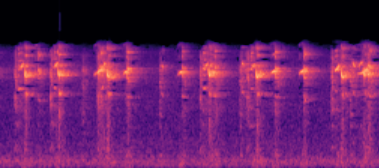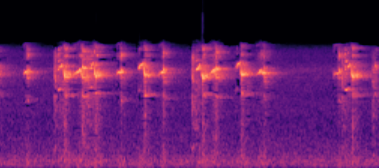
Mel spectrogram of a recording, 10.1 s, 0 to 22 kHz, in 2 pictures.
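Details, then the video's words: Peregrine falcons at a nest webcam in San Francisco on 25 March 2018, during prey delivery while an egg is unhatched: loud harsh squawking calls, rapid bursts repeated about every half second almost without pause. "food delivery; SCPBRG Falcons: SF PG&E peregrines"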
